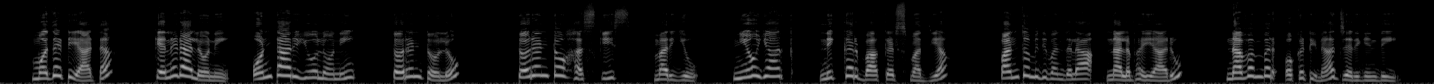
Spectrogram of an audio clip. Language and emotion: Telugu, neutral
